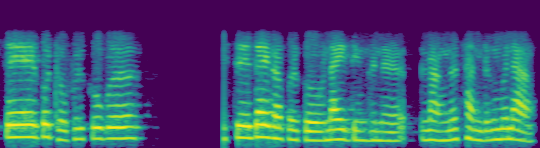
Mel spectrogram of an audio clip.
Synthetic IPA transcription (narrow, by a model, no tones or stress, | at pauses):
seɡɔtʰɔpʰɯɾkʰɯwbɯ | isezajɡapʰɯɾkʰɯwnajdiŋkʰɯnɯlaŋnɯsandɯŋmɯna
